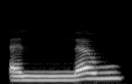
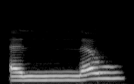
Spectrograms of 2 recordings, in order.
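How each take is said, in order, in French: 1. L'accent est sur la deuxième syllabe. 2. L'accent est sur la deuxième syllabe.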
